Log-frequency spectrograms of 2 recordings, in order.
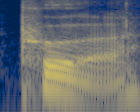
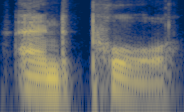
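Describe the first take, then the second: First: The vowel is long and drawn out. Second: The vowel is short, not drawn out. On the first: "very stretched out middle way" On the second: "the way that I'm suggesting to say it"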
